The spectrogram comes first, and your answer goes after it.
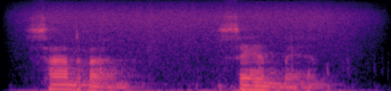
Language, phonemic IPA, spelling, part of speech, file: English, /ˈsænd.mæn/, sandman, noun, En-sandman.ogg
- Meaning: 1. A figure that brings sleep and dreams by sprinkling magical sand into people's eyes 2. Used as a symbol of the passage of time toward death 3. A seller of sand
